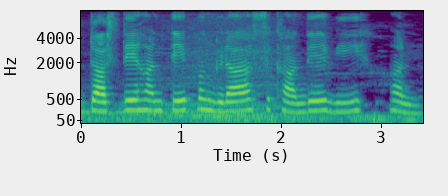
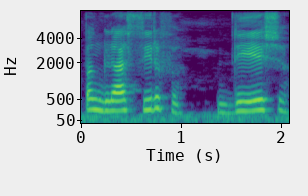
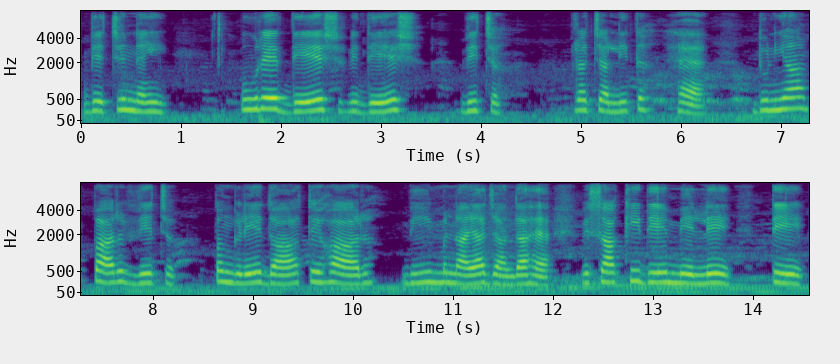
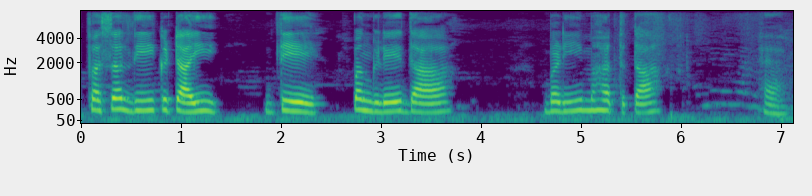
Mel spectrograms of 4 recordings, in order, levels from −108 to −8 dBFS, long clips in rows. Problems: none marked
